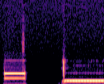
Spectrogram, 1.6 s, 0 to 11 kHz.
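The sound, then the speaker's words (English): A single short telephone keypad beep, then a brief pause before a steady electronic ringing tone begins and holds until the end, as a phone call is placed at 3 a.m. Clear, with no voices. “You're calling her now?”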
